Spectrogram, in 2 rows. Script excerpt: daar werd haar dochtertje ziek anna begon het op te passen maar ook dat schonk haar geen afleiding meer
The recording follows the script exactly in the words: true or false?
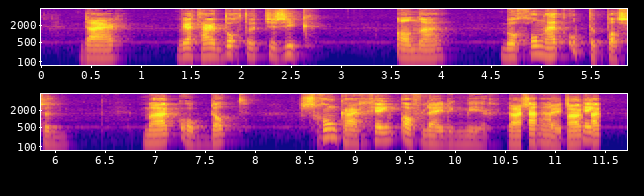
false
